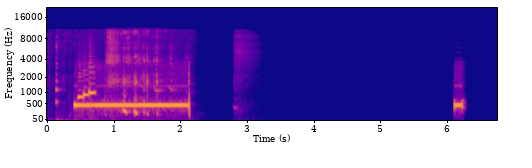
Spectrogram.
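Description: telephone call ringing

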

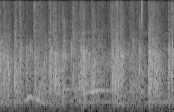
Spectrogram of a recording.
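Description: audience hand clapping

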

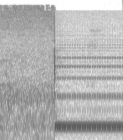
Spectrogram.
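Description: outgoing phone call ringing

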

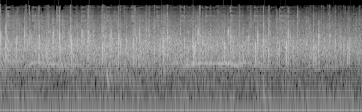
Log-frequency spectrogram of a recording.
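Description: audience clapping hands

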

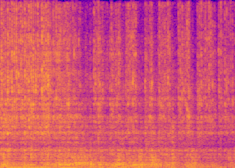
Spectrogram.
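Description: race car engine revving

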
